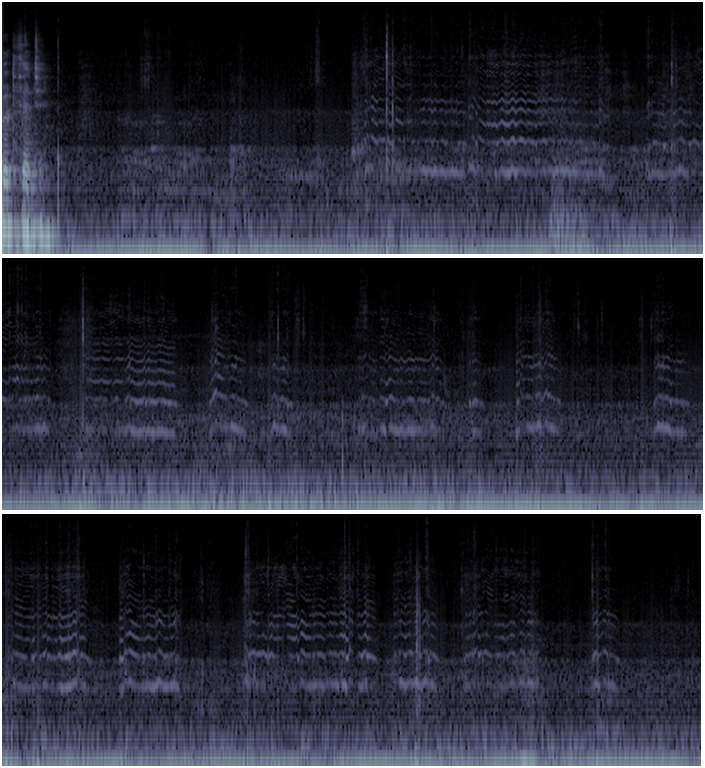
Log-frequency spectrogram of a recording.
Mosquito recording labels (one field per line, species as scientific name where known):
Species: Culex pipiens complex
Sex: female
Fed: unfed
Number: one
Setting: cup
